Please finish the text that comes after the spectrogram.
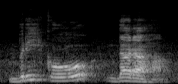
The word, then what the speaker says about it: বৃকোদর: ঋষি কেশো দেবদত্তন ধনঞ্জয় পৌণ্ড্রন দদ্মৌ মহাশঙ্খম ভীমা কর্মা কর্মা বৃকোদর। এখানে কেউ বৃকোদরা বলবেন না, ব্রি ব্রি বৃকোদর।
